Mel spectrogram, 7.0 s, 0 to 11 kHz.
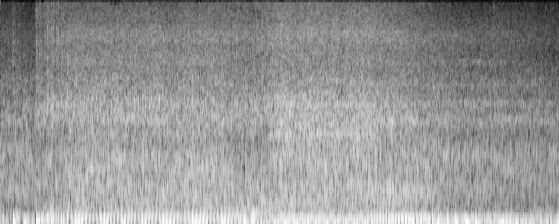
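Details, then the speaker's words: Kawasaki FX850 twin on a Hustler X1 mower after valve adjustment for a rocker tick from loose valves: even, steady throb with brief speed change and no ticking; runs smoothly, normal idle. "I don't know if you can hear it or not, but it sounded a lot better."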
